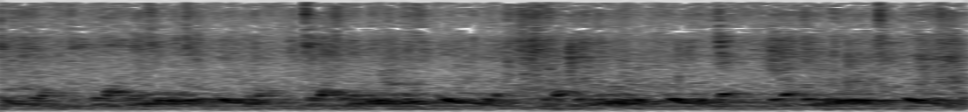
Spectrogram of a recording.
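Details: Red Lahore Siraji pigeons, a domesticated fancy breed, kept indoors: low, murmuring coos repeated roughly once a second over a steady room hiss.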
